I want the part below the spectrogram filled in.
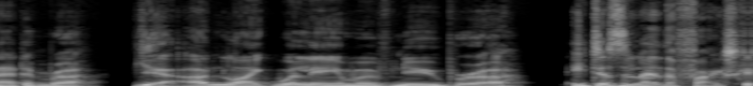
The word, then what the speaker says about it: Newborough: I think that's probably Newborough. Not Newburgh. – Yes. – Just if you want to record a drop-in, because he's also Newbury, so it's probably not Newburgh with a hard G.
